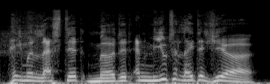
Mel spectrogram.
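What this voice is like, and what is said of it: Imitates another person's voice. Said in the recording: “my Arnold Schwarzenegger impression”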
